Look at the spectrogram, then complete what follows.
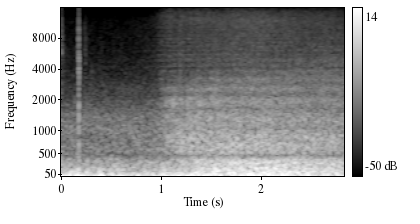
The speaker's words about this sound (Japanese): ただいま湘南から波の音をお届けしております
